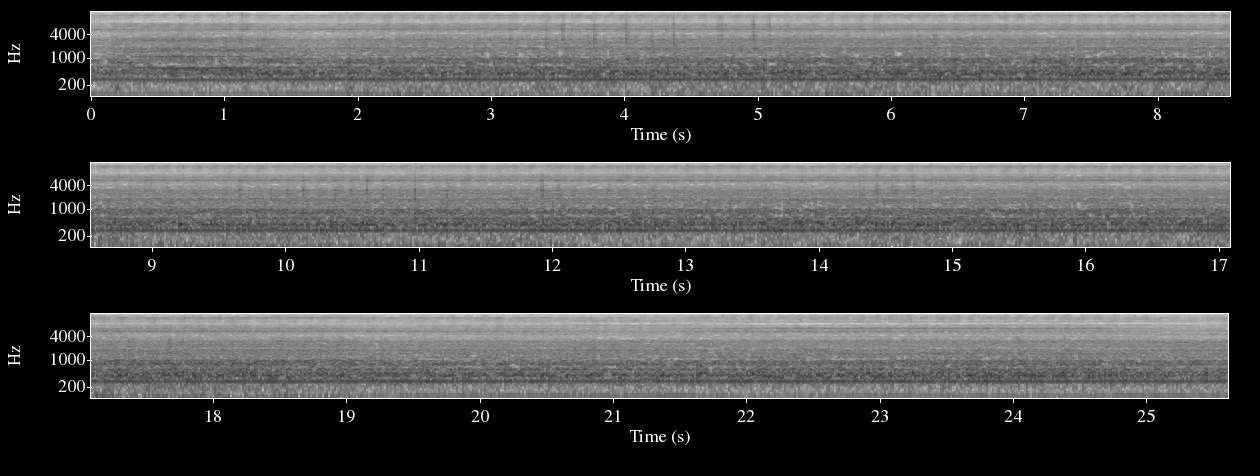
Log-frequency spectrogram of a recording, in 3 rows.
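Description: A machine runs with a steady, loud mechanical whir and hum throughout while trimming the necks of 6.5 Grendel brass cases, and a low rumble drops away near the end.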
